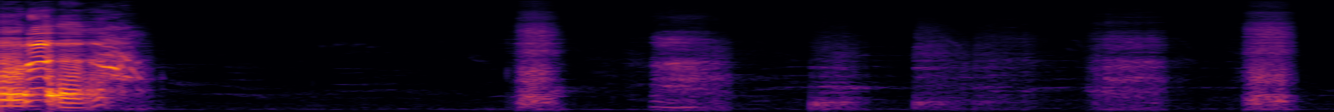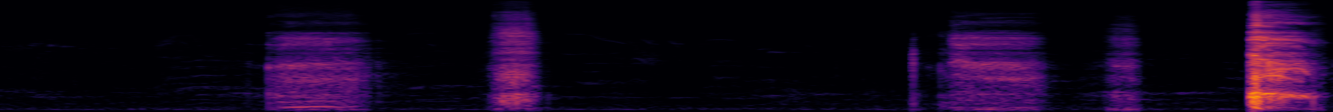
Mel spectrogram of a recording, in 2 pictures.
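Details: Adult with a cold, burning throat and real cough, on a rooftop for a coughing challenge: strong cough burst, scattered short coughs and gasping breaths, then a final forceful cough; coughing fit.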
